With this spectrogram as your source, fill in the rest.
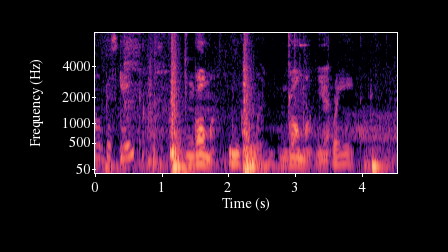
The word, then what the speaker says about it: Ngoma: How do you pronounce the name of this gate? Ngoma.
